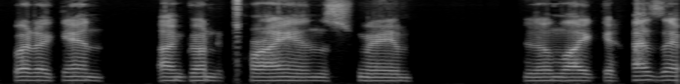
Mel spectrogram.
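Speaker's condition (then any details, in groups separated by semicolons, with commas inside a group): Toxic leukoencephalopathy, locked-in syndrome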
